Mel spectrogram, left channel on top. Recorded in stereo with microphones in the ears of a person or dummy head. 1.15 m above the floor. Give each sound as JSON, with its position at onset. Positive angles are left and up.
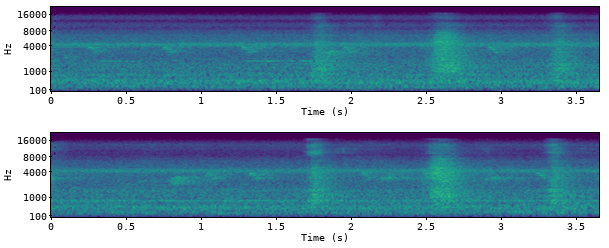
{"t": 1.7, "sound": "footsteps", "side_deg": -60, "distance_m": 2.0}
